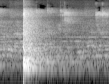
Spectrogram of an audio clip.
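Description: A single loud drum hit about half a second in, ringing out briefly over the quieter sound of the band in the room.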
